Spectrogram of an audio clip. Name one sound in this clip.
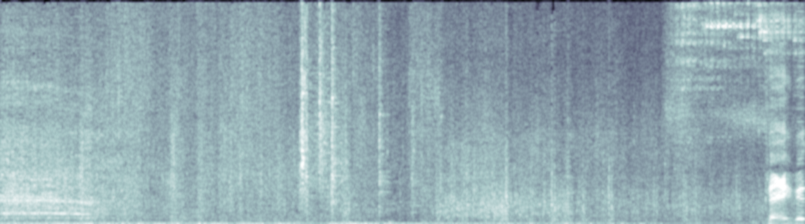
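Sand churns and rumbles deeply as a huge creature burrows.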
